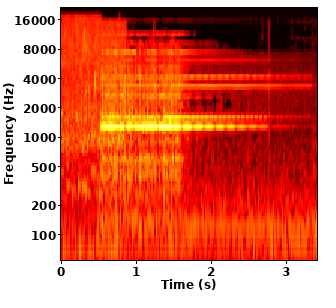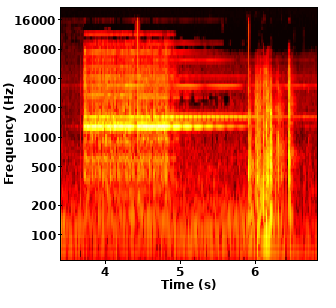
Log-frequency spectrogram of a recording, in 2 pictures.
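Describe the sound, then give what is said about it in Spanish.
A telephone rings with an incoming call: two long, bright, trilling rings separated by a pause of about two seconds, then a short burst of other sound at the end. “entra una llamada. ¿Quién será?”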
